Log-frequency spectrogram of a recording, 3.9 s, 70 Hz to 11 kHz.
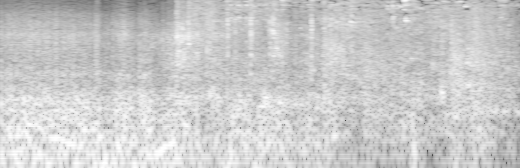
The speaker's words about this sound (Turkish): Hatay'dan feci bir kaza görüntüsü. Hatay'da freni boşalan vinç adeta ölüm saçtı. 11 araca çarptı. 4 kişi hayatını kaybetti. 6 kişi de yaralandı.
